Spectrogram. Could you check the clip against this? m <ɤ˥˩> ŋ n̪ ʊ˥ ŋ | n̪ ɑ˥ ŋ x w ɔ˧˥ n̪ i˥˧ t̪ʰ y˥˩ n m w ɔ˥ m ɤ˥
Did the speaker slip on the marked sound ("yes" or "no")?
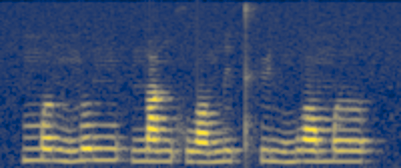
no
